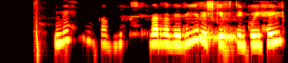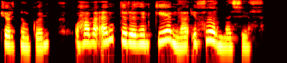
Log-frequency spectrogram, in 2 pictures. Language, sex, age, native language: Icelandic, female, 30-39, Icelandic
